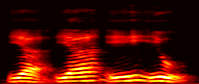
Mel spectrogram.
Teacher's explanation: ইয়া অর্থাৎ এই মাঝের এখান থেকে লাগালে ইয়া উচ্চারণটা হয়ে যাবে। ইয়া, ইয়া উচ্চারণের সময় বাতাসটা বের হবে না শিনের মতো, কিন্তু ইয়া হরফটা একটু নরম উচ্চারণ হয়। · ইয়া, ইয়া জিম যেখান থেকে হয়, শিন যেখান থেকে হয়, একই স্থান থেকে হয় হচ্ছে এই ইয়াটা। ইয়া বলার সময় একটু হালকা ফাঁকা থাকে, এটা এখানে বেশি দেখা যাচ্ছে, কিন্তু হালকা মতনই কি ফাঁকা থাকে।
